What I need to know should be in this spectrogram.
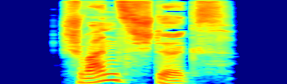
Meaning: genitive singular of Schwanzstück
- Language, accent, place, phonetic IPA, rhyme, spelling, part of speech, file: German, Germany, Berlin, [ˈʃvant͡sˌʃtʏks], -ant͡sʃtʏks, Schwanzstücks, noun, De-Schwanzstücks.ogg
